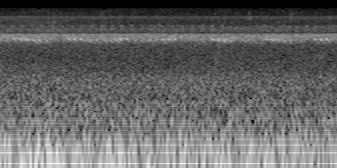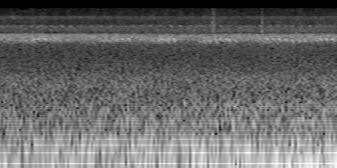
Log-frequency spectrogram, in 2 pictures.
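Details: High crickets trill on and off in quick pulses over a light, steady rumble of wind.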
